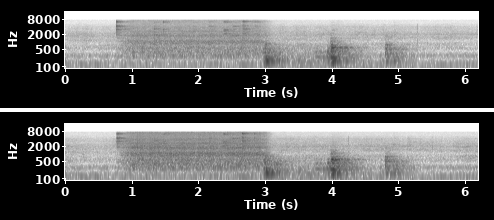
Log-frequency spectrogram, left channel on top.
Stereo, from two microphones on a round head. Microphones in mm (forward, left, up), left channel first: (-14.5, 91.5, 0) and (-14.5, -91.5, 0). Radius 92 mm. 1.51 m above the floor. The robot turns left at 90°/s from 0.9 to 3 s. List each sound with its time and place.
0.8 s a clink: 55° left (ahead or behind), 0.7 m; by 2.9 s 50° right (ahead or behind), 0.7 m
3.0 s footsteps: 40° left (ahead or behind), 1.9 m; by 5.0 s centre (ahead or behind), 1.7 m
